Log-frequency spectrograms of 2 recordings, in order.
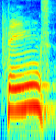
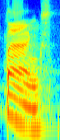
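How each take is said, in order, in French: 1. La voyelle se prononce comme un i bref. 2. La voyelle se prononce comme un a ouvert.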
